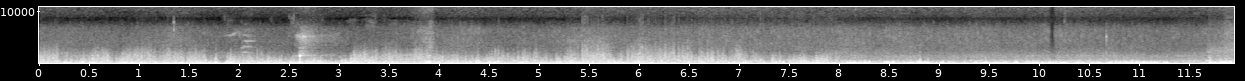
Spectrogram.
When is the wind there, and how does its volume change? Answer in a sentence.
The wind can be heard from 0.0 to 11.9 s, at a steady volume.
